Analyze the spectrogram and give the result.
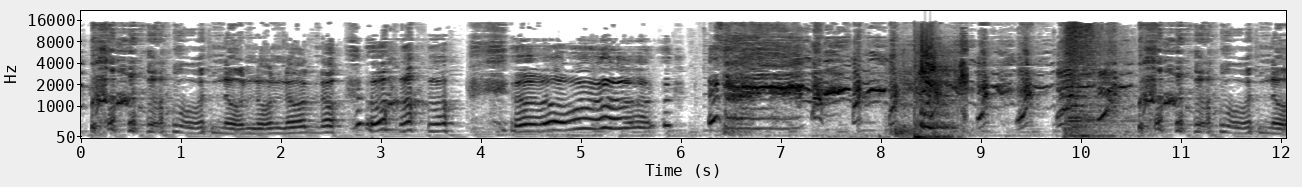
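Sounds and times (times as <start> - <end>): loud laughter and shrieking: 6.3 - 11.7.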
